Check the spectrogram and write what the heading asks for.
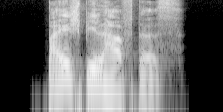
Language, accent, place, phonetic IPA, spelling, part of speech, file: German, Germany, Berlin, [ˈbaɪ̯ʃpiːlhaftəs], beispielhaftes, adjective, De-beispielhaftes.ogg
- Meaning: strong/mixed nominative/accusative neuter singular of beispielhaft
